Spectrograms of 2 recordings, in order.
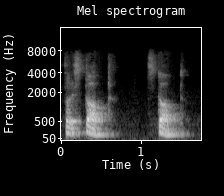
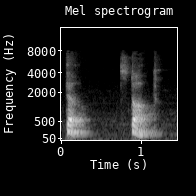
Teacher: if you hear the last sound carefully, you will find that ed is pronounced as t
